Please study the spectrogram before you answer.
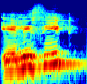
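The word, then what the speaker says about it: elicit: एलिसिट एलिसिट इन दोनों का भी प्रोनाउंसिएशन थोड़ा सा अलग-अलग है। इसे पढ़ेंगे एलिसिट। इसे पढ़ेंगे इलिसिट। एलिसिट इलिसिट एलिसिट means क्या हो जाएगा?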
